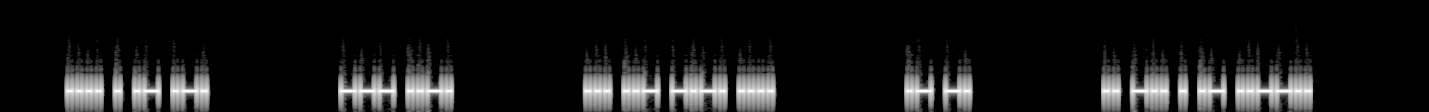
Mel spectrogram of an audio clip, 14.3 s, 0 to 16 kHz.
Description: Morse code, heard as a keyed tone, about 25 wpm, 700 Hz. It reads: HEAR OF SUCH AN IDEA?
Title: 4x Word-Spacing - Sentences from Top 400 Words - 25wpm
